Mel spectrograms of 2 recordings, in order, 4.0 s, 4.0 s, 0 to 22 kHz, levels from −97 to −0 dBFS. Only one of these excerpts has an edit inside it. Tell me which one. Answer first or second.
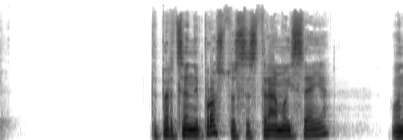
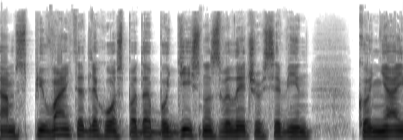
first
